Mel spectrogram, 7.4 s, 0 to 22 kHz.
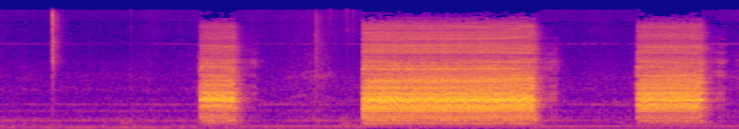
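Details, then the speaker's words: Alan 48 BSX / Midland 7001 CB radio with replaced VCO and crystal, audio output stage isolated: loud steady mid-pitched self-oscillation howl in three bursts with quiet gaps; cause unconfirmed, audio howl. "Ho isolato il finale di bassa frequenza finale audio ma nonostante ciò si sente questa auto oscillazione che fa un rumore infernale"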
